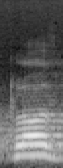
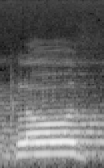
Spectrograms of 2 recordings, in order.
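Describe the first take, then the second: First: The word ends with a voiceless s sound. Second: The word ends with a voiced z sound. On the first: It means to shut. "సా వలుకుతుంది" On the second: It means near or intimate. "జా వలుకుతుంది"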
